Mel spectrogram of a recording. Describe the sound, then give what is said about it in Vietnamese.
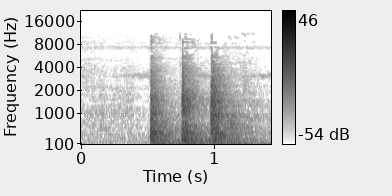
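Three loud, evenly spaced knocks on the courtyard door of a Taoist temple. Each is a heavy, resonant thud, heard alone over a faint background. “Cửa sân của đạo quán có tiếng gõ cửa vang lên.”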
